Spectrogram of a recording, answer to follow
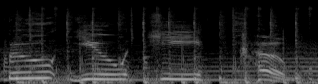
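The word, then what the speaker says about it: Fuyuhiko: last name is my first name is pronounced boo you he Co I'm still an inexperienced member of my family's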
